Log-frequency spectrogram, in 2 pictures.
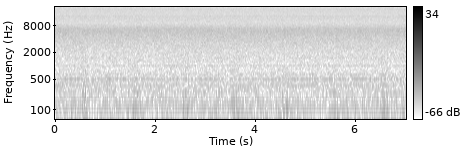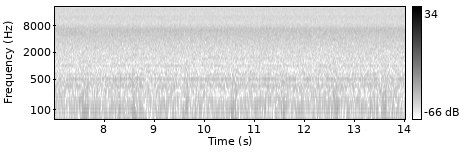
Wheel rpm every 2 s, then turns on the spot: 0, 0, 0, 0, 0, 0, 0.
none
